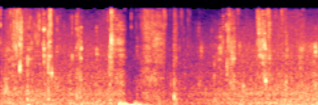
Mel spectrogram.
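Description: Close-miked wet squishing and sharp clicking of fingers mixing rice with fish curry on plates. A low thump about a second and a half in is the loudest sound.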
